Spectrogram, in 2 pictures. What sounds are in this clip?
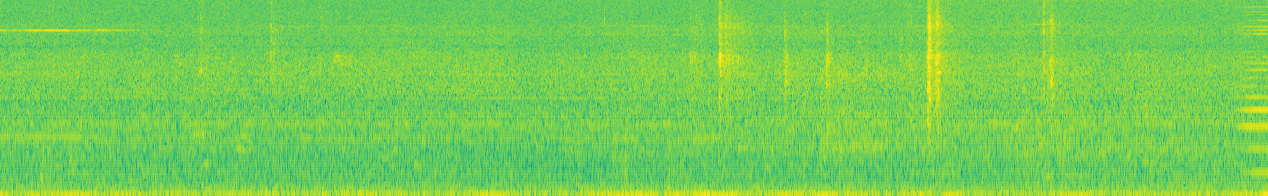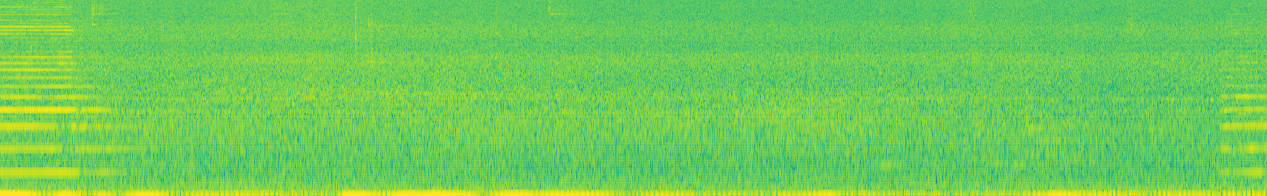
background noise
